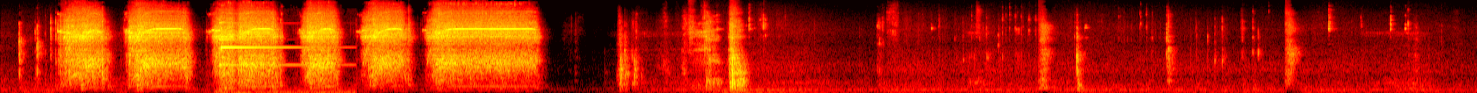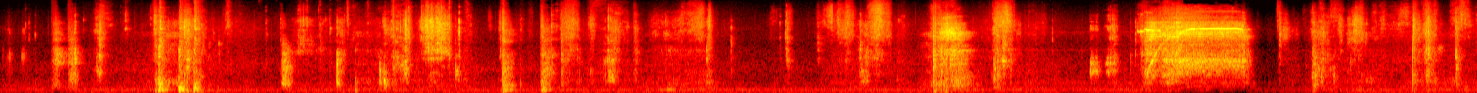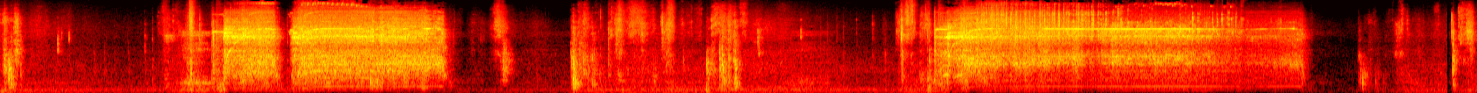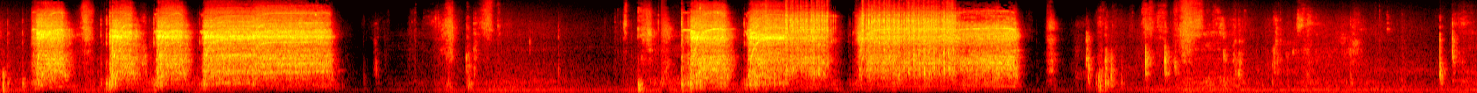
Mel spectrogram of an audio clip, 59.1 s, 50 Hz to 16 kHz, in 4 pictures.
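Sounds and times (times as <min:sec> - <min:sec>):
power drill whining: 0:00.5 - 0:05.5, 0:26.1 - 0:27.3, 0:31.6 - 0:34.0, 0:38.9 - 0:42.6, 0:44.6 - 0:47.7, 0:51.1 - 0:54.6.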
